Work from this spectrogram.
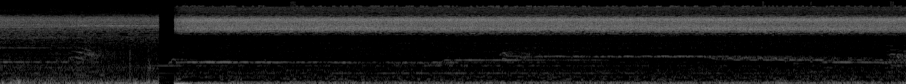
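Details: Japanese cicadas in summer in Japan, males calling from trees during the mating season. A dense, steady, high-pitched buzzing drone runs unbroken after a brief silence near the start, with a faint tonal hum beneath.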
